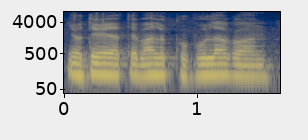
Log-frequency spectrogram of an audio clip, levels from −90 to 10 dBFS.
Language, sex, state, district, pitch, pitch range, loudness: Chakma, male, Tripura, West Tripura, 130 Hz, 125-130 Hz, -15 LUFS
